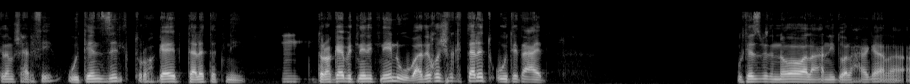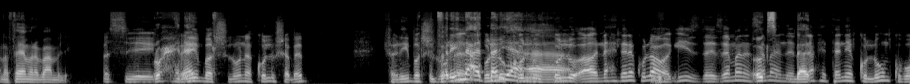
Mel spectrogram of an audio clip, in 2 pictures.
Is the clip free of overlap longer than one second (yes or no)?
no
